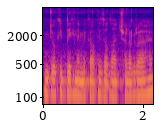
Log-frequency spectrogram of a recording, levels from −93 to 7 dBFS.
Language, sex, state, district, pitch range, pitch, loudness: Hindi, male, Bihar, Kishanganj, 105-115 Hz, 110 Hz, -29 LUFS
